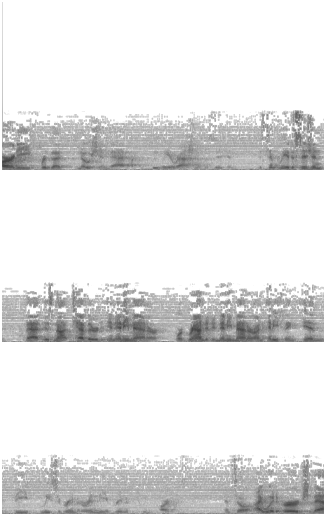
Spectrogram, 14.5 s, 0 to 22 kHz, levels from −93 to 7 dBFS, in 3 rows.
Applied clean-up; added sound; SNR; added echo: none; none; none; none.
